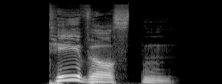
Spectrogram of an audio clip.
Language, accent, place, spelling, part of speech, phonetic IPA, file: German, Germany, Berlin, Teewürsten, noun, [ˈteːˌvʏʁstn̩], De-Teewürsten.ogg
- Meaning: dative plural of Teewurst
